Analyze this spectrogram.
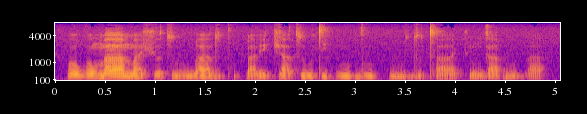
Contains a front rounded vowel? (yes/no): no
